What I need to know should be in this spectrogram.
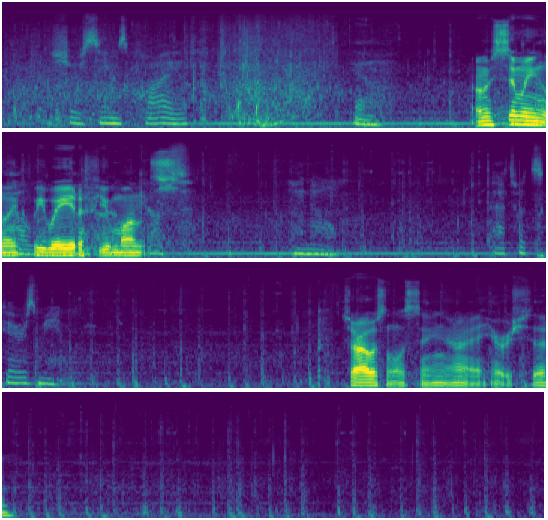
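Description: A horse's hooves thud softly on the ground at a walk.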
